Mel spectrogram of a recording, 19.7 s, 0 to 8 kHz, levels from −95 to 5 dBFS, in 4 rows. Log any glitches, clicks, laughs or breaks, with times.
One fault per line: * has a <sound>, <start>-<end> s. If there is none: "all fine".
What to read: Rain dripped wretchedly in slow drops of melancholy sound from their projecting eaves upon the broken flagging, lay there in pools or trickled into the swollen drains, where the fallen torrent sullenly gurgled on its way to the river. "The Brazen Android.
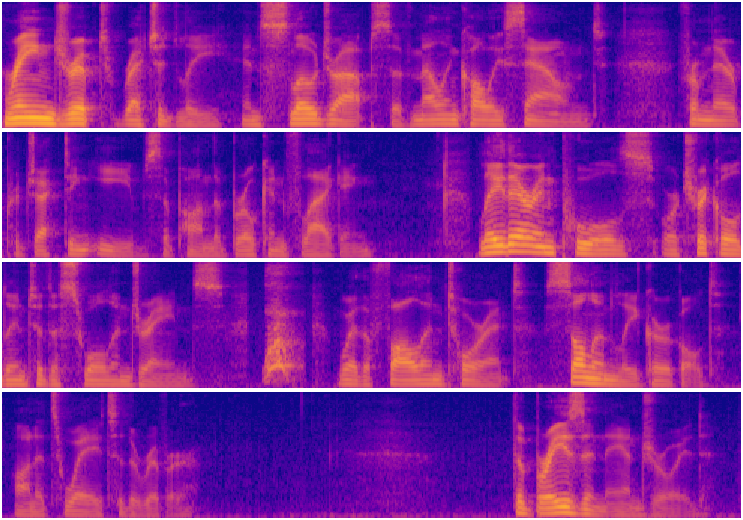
* has a bark, 11.6-11.9 s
